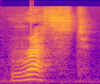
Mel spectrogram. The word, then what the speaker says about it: rest: 갈게요 rest rest 자 만약에 R이 아니라 L 이었다면 발음이 이렇게 돼요 l l 혀가 잘 보세요 혀를 잘 보세요 L 근데 아이기 때문에 rest 안에서나요 rest 그런데 였다면 밖에서 소리가 나고요 혀가 입천장에 붙어요 rest 이렇게 좀 가벼운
